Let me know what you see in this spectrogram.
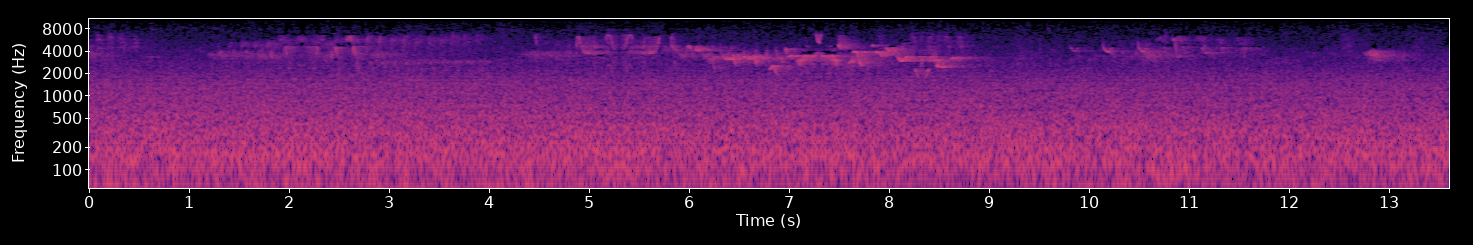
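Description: Birds chirping and trilling over a steady background hiss, with the busiest run of calls about the middle.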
